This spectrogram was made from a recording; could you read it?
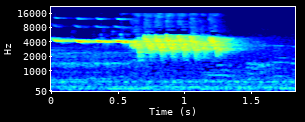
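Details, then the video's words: Firm song of a lined seedeater: a steady high whistled note gives way to a harsh, rapidly pulsed buzz for under a second before cutting off. "Bigodinho Pardinho cantando firme!"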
